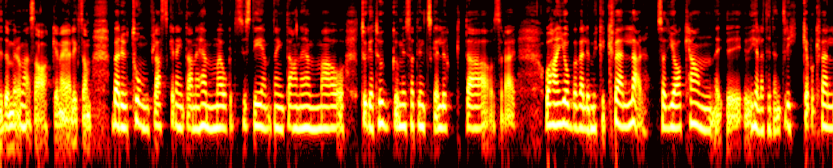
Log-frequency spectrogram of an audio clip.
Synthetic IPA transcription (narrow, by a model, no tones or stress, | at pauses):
iːd̪ənmɛ̰d̪ɔ̰mhæ̰ːʂɑ̰ːkəɳa̰ja̰lɪ̰ksɔ̰mbæːɾʉ̟ːt̪ʰːʊmflʔaskəɳaɾɪnt̪əhanæɾhɛmːajaɡoːkəʈʰɪlsʏst̪eːmət̪naɾɪnt̪əhanæɾhɛmːaɔt̪ʰɵɡːat̪ʰhɵɡːʊmɛsɔat̪̚ɛɪnt̪ə̥skalɵkt̪aɔ̰sɔd̪æ̰ːɾɔɦanjɔbːaɾvɛlɪt̪mʏkːəkʰvɛlːa̰ɾsɔat̪jɑːɡ̚kʰanheːlat̪ʰiːd̪ənd̪ɾɪkːapʰɔkʰvɛlː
